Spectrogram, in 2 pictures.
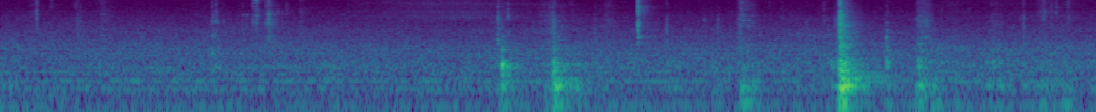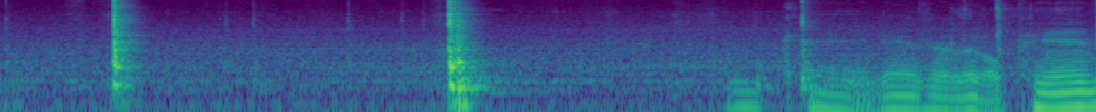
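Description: A few sharp knocks and clicks of the NAS's plastic-and-metal housing as it is worked and tapped with a wooden tool handle, the loudest about four, six and eight seconds in. Near the end, a person hums briefly without words.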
